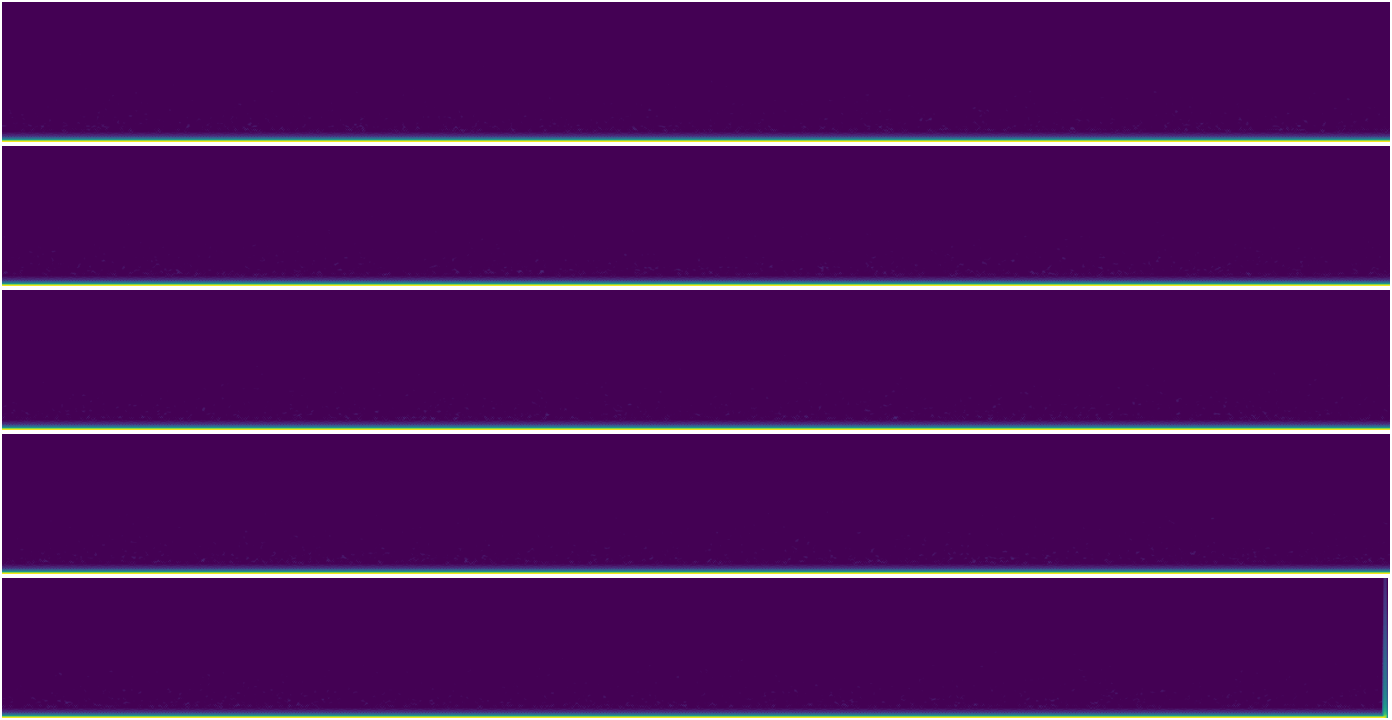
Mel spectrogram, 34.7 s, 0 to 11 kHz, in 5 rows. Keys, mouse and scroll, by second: 0.6 BackSpace, 2.2-3.3 typing, 5.1-14.8 typing, 15.1 ctrl+a, 17.6 Delete, 18.1 ctrl+space, 19.0 click, 19.6-20.6 scroll down 1, 20.6-21.1 scroll up 1, 24.1 click, 27.0 right click, 27.8 click, 30.0 shift+click.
